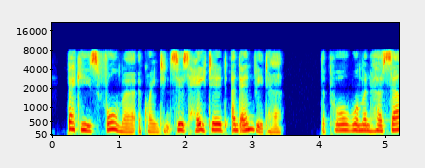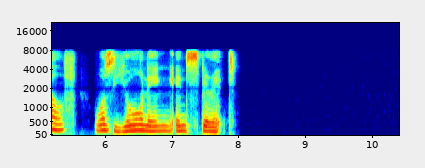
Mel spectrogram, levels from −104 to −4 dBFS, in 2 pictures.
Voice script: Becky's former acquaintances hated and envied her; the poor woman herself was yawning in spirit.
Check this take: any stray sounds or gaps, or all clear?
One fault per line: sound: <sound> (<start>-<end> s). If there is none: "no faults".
no faults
